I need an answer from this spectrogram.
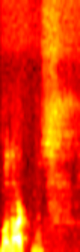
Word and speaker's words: monotonous: Third thing, you have also explained me that yes, life becomes monotonous, right? But I want you to pronounce that again, monotonous.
